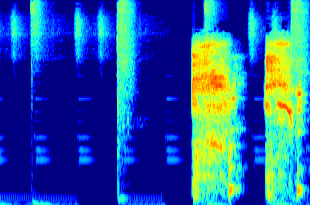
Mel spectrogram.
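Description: A person coughs in short bursts while not smoking, seemingly choking on nothing: a couple of softer throat sounds come first, then two loud, harsh coughs close together.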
